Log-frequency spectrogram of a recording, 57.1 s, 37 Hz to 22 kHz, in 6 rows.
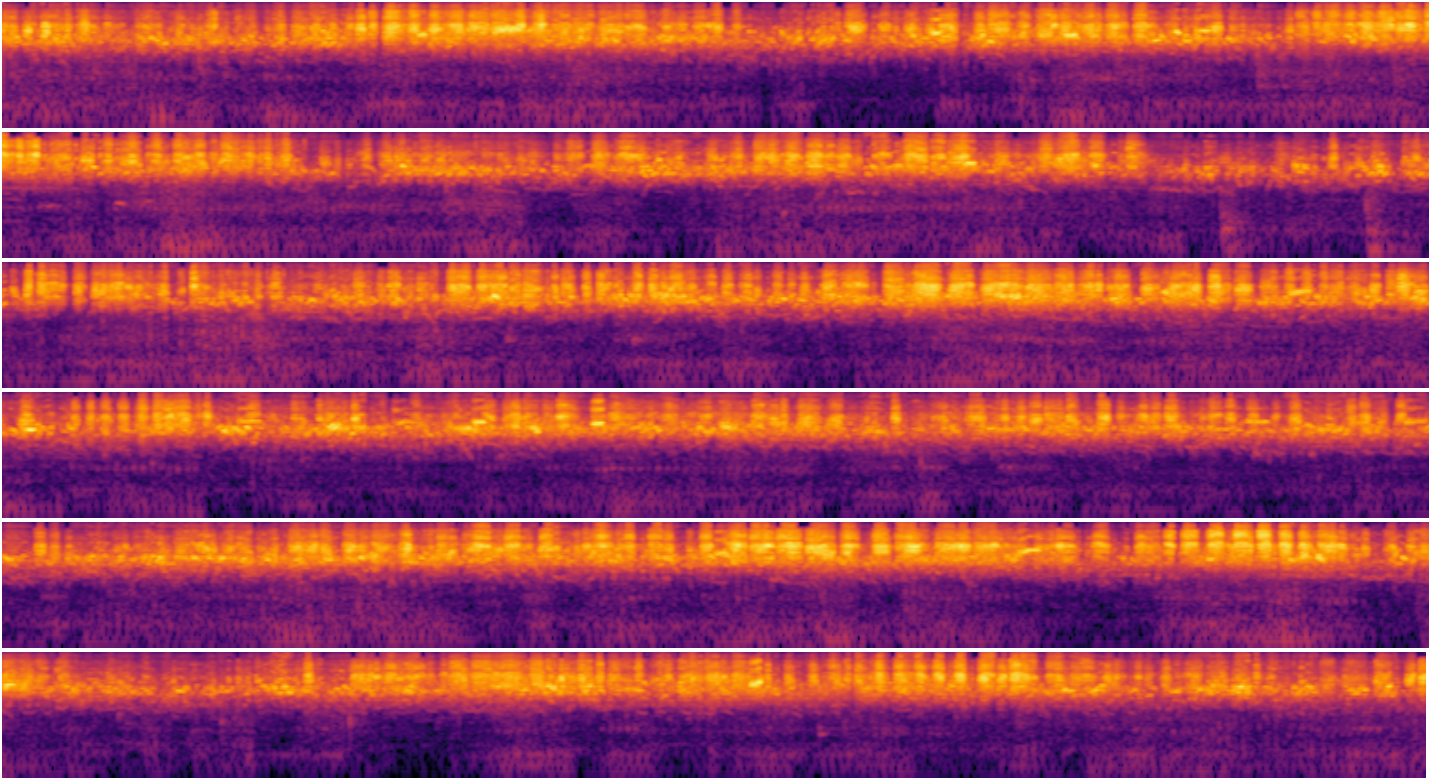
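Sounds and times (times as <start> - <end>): budgerigars chattering and chirping: 0.0 - 57.0.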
